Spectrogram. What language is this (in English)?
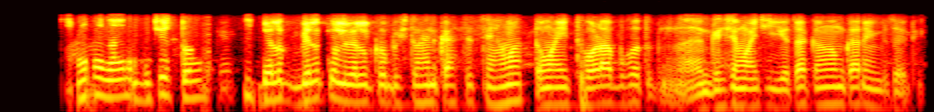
Kashmiri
